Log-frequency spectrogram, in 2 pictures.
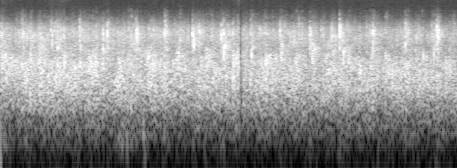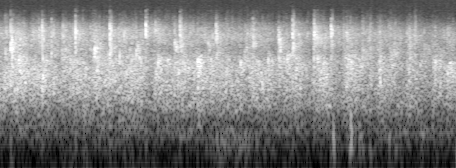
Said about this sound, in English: They're all special. We're applauding God who by his grace has given us one to another. So would you just do that? Could we just put our hands together and bless the Lord for one another?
